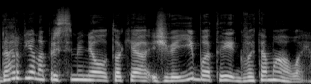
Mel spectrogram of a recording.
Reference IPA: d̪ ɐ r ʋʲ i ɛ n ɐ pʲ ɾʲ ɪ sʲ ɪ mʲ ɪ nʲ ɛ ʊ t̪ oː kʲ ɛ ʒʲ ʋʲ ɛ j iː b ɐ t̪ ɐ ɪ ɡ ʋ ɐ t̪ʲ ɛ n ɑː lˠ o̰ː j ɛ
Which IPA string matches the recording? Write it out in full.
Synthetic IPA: d̪ ɐ r ʋʲ i ɛ n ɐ pʲ ɾʲ ɪ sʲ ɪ mʲ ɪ nʲ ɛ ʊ t̪ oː kʲ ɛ ʒʲ ʋʲ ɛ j iː b ɐ t̪ ɐ ɪ ɡ ʋ ɐ t̪ʲ ɛ m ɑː lˠ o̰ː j ɛ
